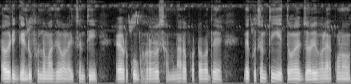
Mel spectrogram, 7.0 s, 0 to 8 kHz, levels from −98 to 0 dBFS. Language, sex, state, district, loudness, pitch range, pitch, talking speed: Odia, male, Odisha, Malkangiri, -20 LUFS, 105-110 Hz, 105 Hz, 160 wpm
